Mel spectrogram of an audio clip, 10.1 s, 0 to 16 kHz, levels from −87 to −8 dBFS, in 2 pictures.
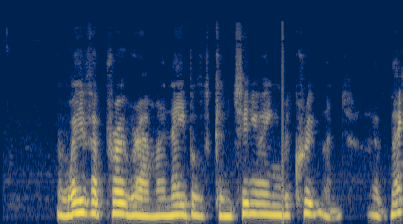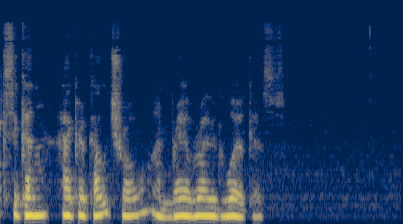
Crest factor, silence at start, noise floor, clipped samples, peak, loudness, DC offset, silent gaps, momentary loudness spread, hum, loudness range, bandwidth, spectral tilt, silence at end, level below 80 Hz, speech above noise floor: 18 dB; 0.7 s; -69 dBFS; under 0.1%; -4 dBFS; -21 LUFS; under 0.1%; none; 14 LU; none; 7 LU; 7 kHz; -9 dB/octave; 1.75 s; -62 dBFS; 48 dB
